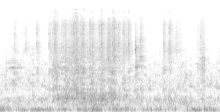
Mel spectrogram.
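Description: A domestic sewing machine stitches through fabric.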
